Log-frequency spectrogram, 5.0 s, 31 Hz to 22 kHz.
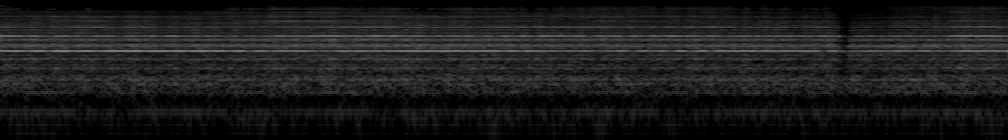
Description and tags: poppy B 4 harm norm
recordings of a violin (performed by Poppy Crum) playing long sustained notes in various expressions; pitch, dynamics and express (normal, harmonic, sul tasto, sul pont) are in file name. Recordings made with a pair of Neumann mics
note, high, pitched, shrill, long, violin, squeak, sustain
